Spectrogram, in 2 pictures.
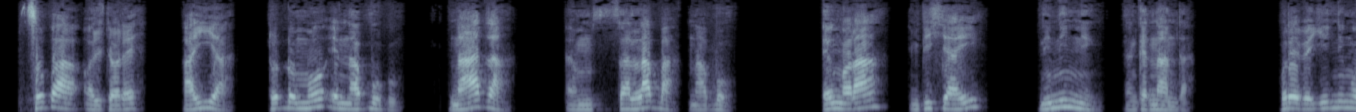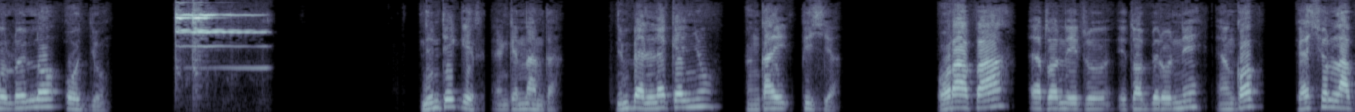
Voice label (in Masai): maasai bsv nt drama; good news; bible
